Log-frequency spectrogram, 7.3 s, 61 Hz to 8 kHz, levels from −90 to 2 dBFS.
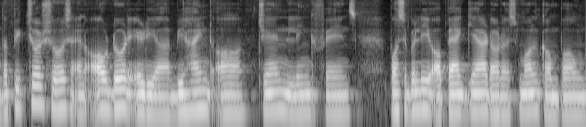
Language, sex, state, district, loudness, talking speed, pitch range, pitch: English, male, Sikkim, Gangtok, -18 LUFS, 140 wpm, 105-115 Hz, 110 Hz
